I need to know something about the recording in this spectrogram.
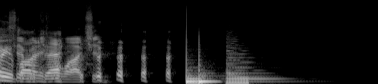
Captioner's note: laughing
